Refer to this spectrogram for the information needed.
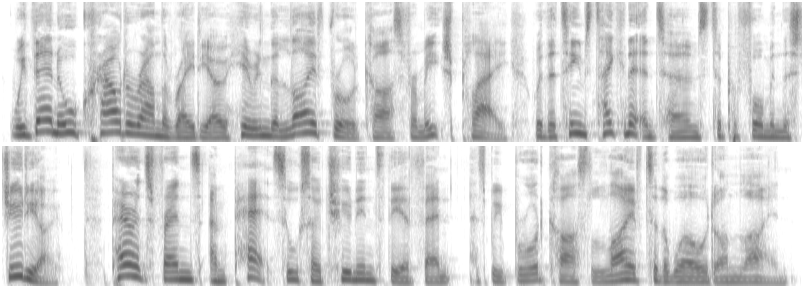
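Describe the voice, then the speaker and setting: A man's voice: medium pitch, very animated, normal speed, darkish tone. A man co-hosting a podcast in a scripted presenting style. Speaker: podcast co-host.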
